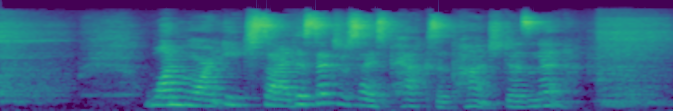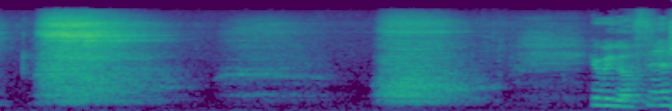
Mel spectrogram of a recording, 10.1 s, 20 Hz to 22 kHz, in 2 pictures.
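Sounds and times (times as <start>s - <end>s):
woman breathing hard: 0.0s - 1.1s, 4.4s - 9.5s.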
